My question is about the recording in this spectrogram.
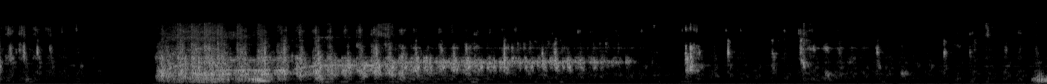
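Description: Computerized sewing machine stitching a seam through minky plush fabric: a rapid, even run of needle strokes over a steady motor whine. A brief burst at the start, then a longer run of about five seconds that stops, followed by a few scattered light clicks.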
